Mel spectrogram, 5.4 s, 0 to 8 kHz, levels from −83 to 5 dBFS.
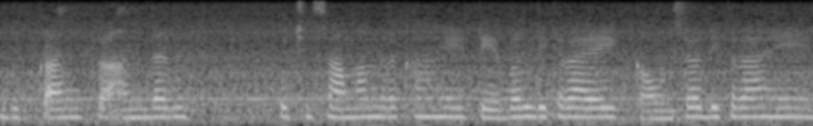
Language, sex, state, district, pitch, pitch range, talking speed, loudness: Hindi, female, Bihar, Lakhisarai, 220 Hz, 215-225 Hz, 175 wpm, -18 LUFS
